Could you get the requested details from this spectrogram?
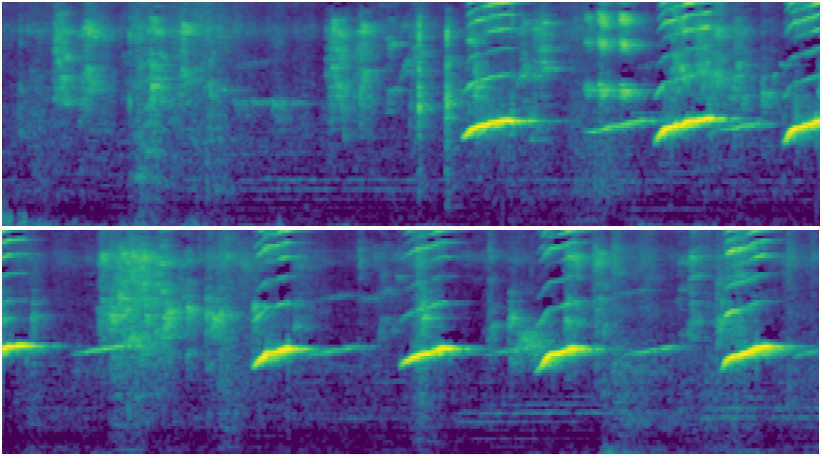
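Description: A drongo gives loud, clear rising whistles, each with a buzzy edge, repeated about once a second after softer chattering notes. A faint low hum runs underneath.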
